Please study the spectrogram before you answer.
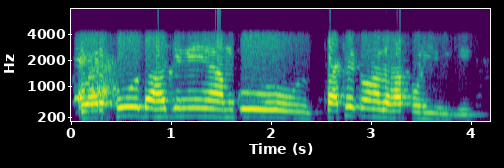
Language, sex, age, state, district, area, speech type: Odia, male, 45-60, Odisha, Nuapada, urban, conversation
